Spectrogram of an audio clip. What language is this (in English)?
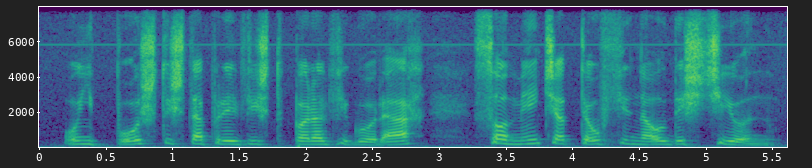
Portuguese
